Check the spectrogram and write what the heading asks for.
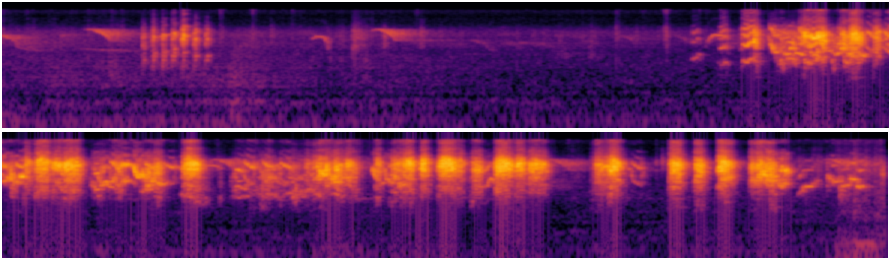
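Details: Budgerigars on a breeding farm: a few soft whistled notes, a quiet gap, then a loud, busy stretch of scratchy, buzzy chirps and squawks until the end.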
